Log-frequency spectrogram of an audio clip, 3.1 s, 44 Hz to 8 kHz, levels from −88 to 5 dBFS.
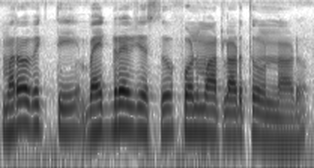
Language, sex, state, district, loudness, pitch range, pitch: Telugu, male, Telangana, Mahabubabad, -15 LUFS, 125-145 Hz, 140 Hz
